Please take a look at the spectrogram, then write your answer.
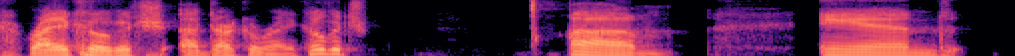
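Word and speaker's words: Rajaković: very very upset that I was mispronouncing his name as Roger kovich so thank you for being getting upset with me and correcting me Raya kovich uh darker ryokovic um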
